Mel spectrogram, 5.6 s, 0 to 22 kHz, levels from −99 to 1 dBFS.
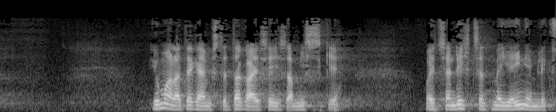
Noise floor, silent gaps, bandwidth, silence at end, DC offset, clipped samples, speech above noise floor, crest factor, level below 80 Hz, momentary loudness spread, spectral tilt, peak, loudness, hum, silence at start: -62 dBFS; none; 11.5 kHz; 0 s; under 0.1%; under 0.1%; 37 dB; 22 dB; -64 dBFS; 9 LU; -5 dB/octave; -6 dBFS; -25 LUFS; none; 1.55 s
